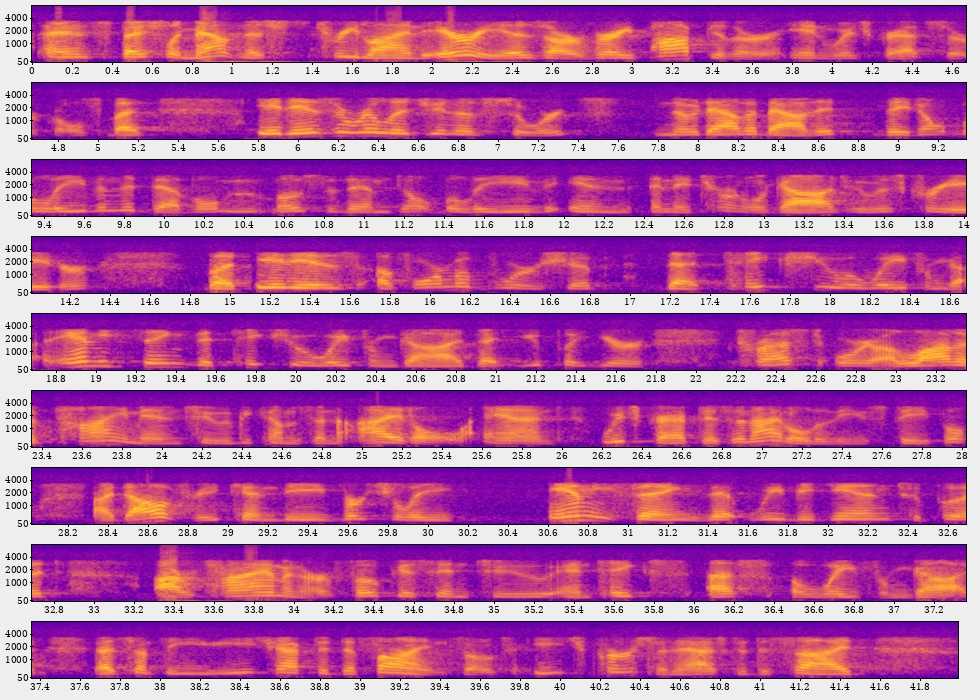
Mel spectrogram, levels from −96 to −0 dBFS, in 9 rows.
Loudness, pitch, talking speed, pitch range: -20 LUFS, 140 Hz, 170 wpm, 130-155 Hz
